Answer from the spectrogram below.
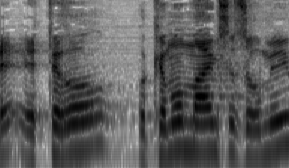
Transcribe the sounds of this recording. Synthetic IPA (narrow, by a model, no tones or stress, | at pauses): t̪eʁoʁ | kemomaimʃezoʁmi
